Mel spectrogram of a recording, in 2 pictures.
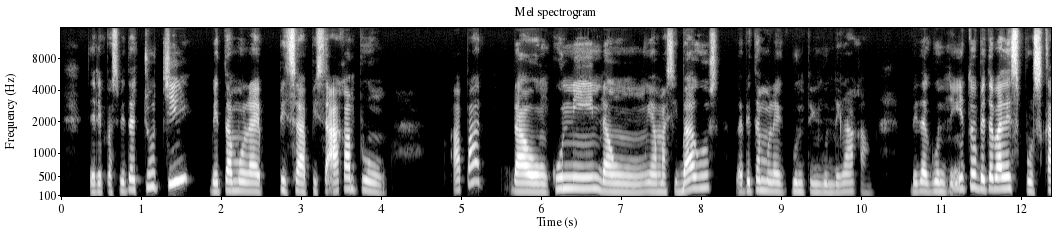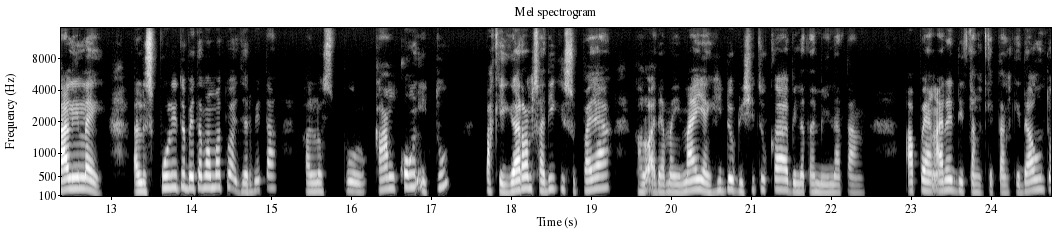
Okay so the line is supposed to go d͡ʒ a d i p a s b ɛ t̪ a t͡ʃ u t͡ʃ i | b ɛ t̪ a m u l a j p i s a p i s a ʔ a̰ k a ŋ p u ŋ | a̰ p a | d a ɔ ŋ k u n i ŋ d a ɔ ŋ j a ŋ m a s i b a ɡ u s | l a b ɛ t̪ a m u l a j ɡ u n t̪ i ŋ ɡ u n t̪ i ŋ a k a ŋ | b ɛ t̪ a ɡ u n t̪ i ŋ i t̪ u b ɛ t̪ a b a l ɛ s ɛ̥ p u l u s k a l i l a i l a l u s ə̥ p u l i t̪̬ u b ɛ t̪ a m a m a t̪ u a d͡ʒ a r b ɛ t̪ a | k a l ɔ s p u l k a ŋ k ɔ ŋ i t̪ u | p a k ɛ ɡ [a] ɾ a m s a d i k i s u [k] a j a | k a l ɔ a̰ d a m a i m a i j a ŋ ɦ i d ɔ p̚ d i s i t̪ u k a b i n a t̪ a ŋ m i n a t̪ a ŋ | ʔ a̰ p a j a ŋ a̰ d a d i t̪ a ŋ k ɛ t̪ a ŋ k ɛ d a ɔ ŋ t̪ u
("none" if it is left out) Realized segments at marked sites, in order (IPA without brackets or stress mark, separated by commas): a, p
